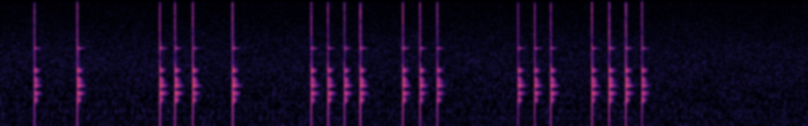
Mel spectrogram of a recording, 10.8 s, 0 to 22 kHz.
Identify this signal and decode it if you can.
Tap code, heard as taps on a metal pipe, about 5 knocks a second. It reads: ALSO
